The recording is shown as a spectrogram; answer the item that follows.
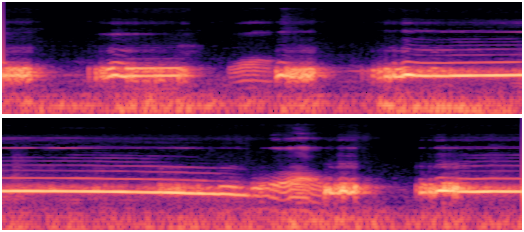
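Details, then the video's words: Puter pelung dove, a lively singing bird with a long voice and thick 'kuwok' coo, used as a lure to stir other birds: short wavering coos, then one long, steady, low hum-like coo sliding down at its end, a warbled burst, another coo. "Burung Puter Pelung Gacor Suara Panjang Kuwok Tebal Cocok Buat Pancingan"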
